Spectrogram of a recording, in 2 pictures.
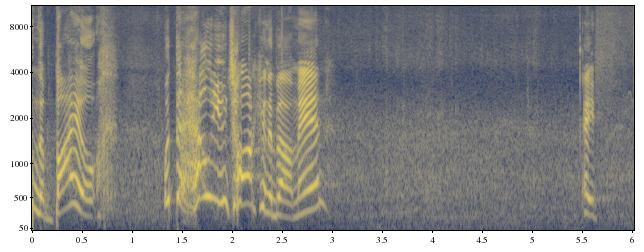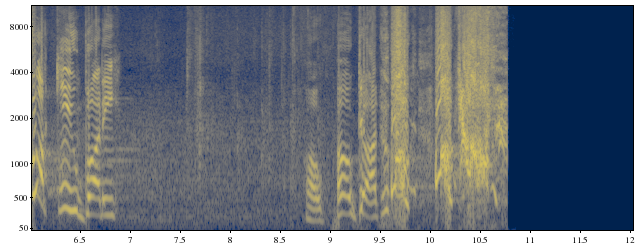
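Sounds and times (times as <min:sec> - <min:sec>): steady outdoor hiss: 0:00.0 - 0:10.8.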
